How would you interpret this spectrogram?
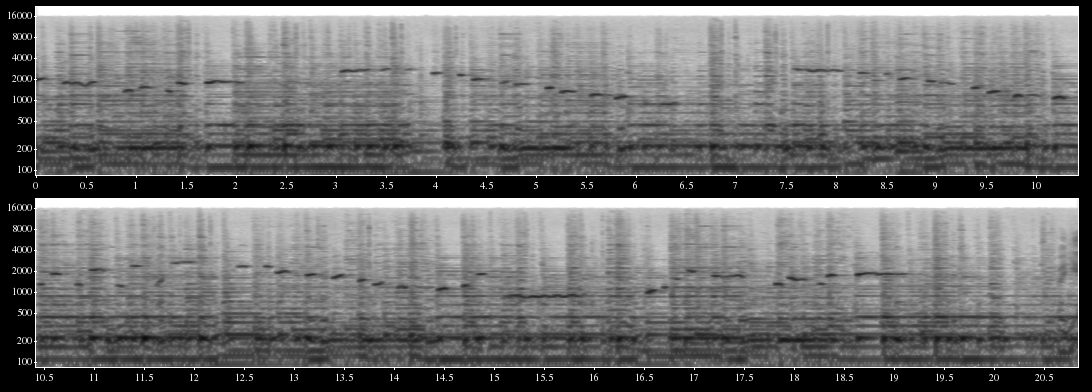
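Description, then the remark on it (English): A person whistles a flowing melody for about twenty seconds, the bright tone gliding up and down in steady phrases over a low, sustained backing hum. No one speaks. “like to whistle as my voice fades on me.”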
